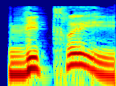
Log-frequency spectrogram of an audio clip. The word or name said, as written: vitry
